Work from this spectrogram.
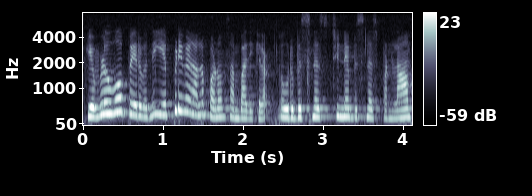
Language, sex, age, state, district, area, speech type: Tamil, female, 30-45, Tamil Nadu, Mayiladuthurai, urban, spontaneous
